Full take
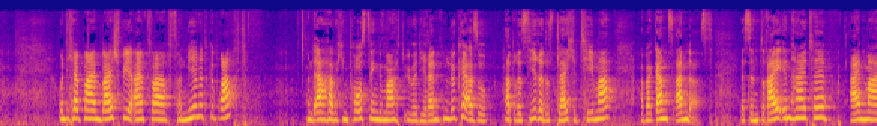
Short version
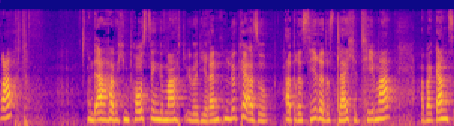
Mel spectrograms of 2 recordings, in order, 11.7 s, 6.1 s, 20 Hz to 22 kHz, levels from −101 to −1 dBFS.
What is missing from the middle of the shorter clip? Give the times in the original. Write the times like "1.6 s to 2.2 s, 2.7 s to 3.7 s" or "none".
none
